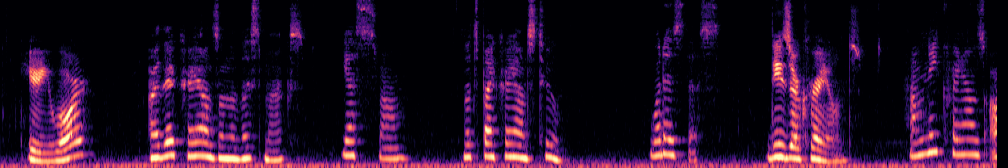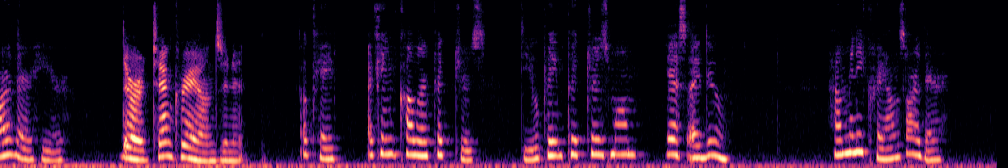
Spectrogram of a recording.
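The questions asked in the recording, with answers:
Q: How many crayons are there?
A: 10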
